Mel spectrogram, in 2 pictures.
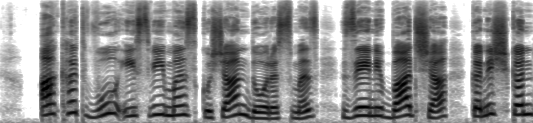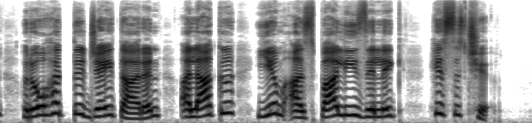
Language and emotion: Kashmiri, neutral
